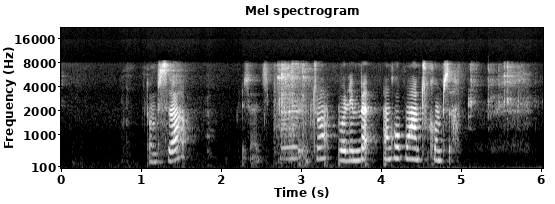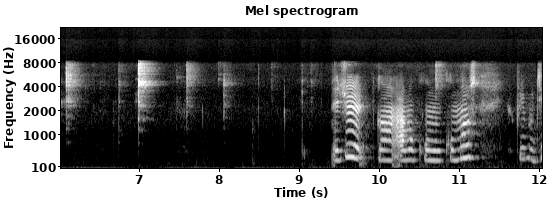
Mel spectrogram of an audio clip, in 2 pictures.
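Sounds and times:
plastic bricks clicking together: 5.0 - 8.2.

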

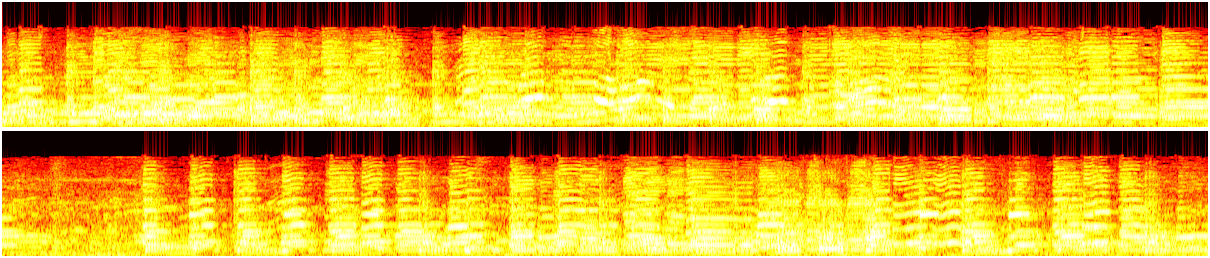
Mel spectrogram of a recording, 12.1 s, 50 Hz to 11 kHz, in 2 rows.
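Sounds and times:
saxophones playing jazz: 0.0 - 12.0.

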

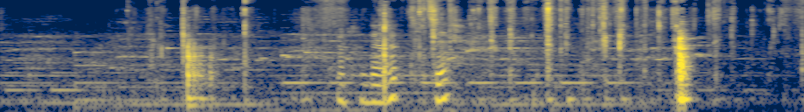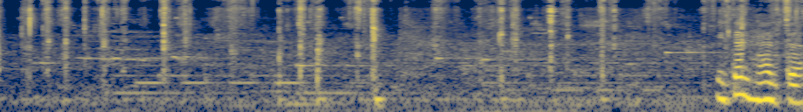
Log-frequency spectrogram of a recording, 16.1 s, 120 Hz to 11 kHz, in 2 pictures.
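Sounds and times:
faint background music: 0.0 - 16.0
dough slapping and squelching: 1.4 - 16.0.

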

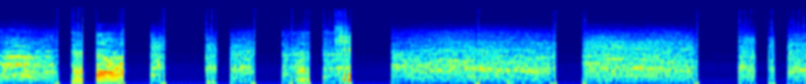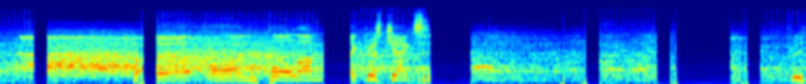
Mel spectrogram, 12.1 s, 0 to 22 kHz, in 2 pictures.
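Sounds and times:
stadium crowd cheering: 2.9 - 11.0.

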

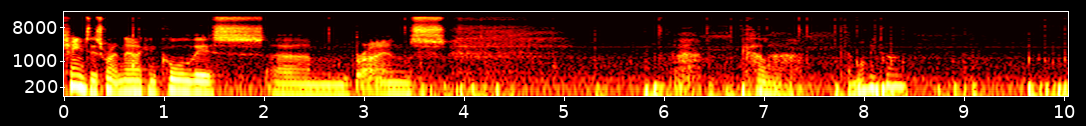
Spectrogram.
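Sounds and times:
computer keyboard typing: 5.3 - 10.0.

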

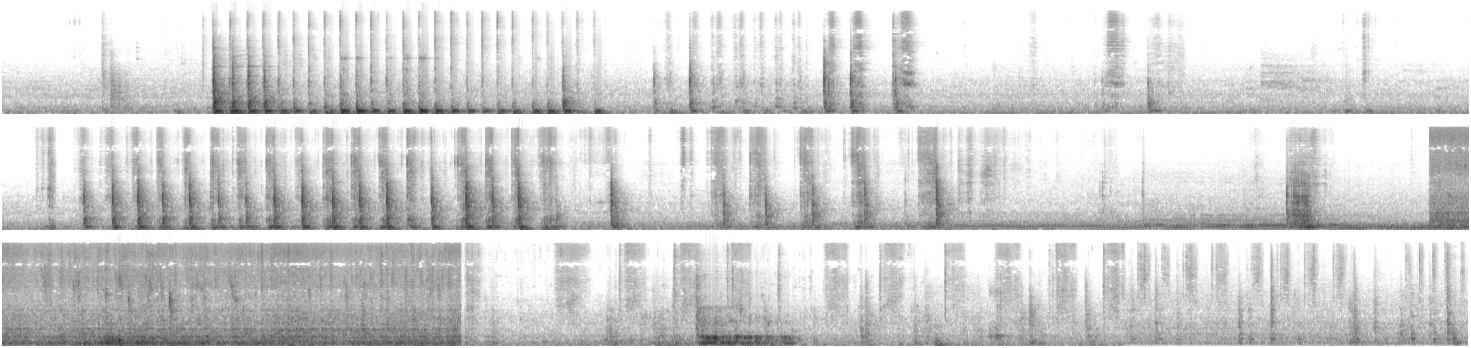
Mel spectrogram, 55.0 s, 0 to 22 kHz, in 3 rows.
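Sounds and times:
knife chopping on wooden board: 18.8 - 26.2
water running into metal sink: 36.2 - 42.4.

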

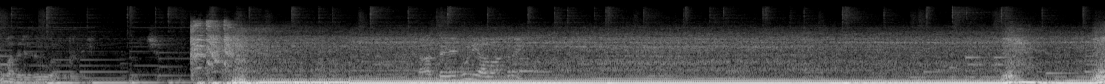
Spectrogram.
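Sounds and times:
motorcycle engine starting and idling: 1.9 - 11.0.

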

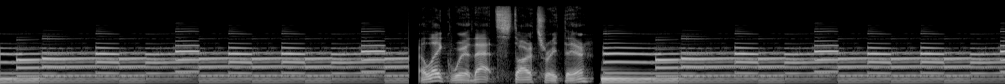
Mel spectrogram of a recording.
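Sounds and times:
chopped synth chord loop: 0.0 - 4.1, 6.0 - 10.0.

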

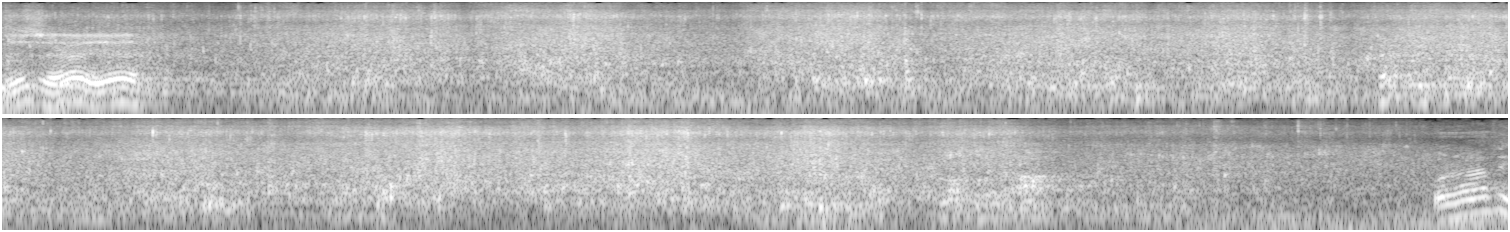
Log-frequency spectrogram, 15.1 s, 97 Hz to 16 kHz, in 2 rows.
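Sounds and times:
water sloshing and splashing: 0.0 - 14.7
person laughing: 6.8 - 7.4.

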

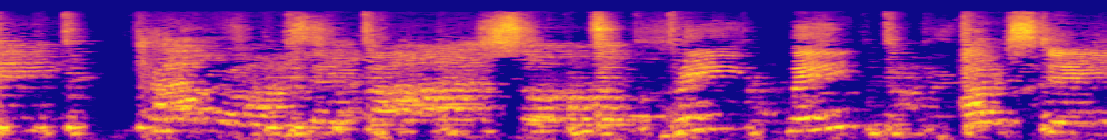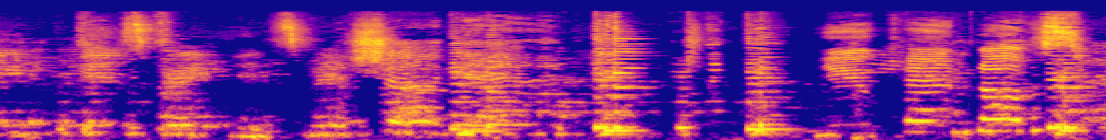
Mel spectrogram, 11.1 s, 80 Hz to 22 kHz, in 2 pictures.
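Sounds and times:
children singing: 0.0 - 8.8, 10.5 - 11.0.

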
